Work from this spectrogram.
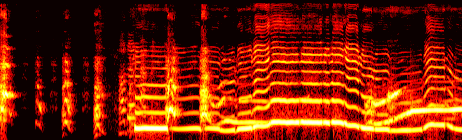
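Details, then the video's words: Pet Jack Russell Terrier named Thunder howling and talking; a run of short yips and soft vocal bursts gives way to a long sustained howl that wavers, rises to a plateau, then dips and climbs again. "Little Thunder, Big Howl II"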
